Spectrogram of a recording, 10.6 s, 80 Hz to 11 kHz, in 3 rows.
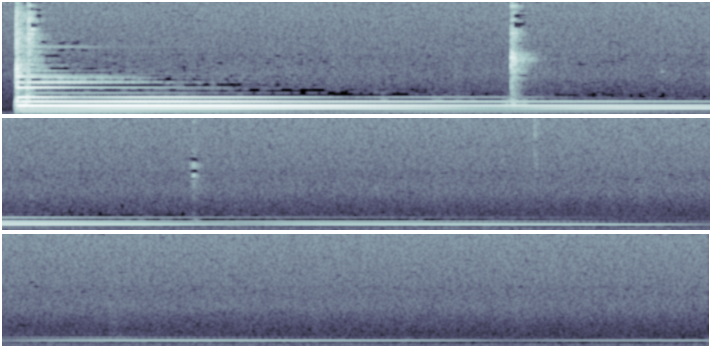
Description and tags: Instrument: Orchestral Chimes/Tubular Bells, Chromatic- C3-F4
Note: E, Octave 1
Volume: Piano (p)
RR Var: 1
Mic Setup: 6 SM-57's: 4 in Decca Tree (side-stereo pair-side), 2 close
bells, chimes, decca-tree, music, orchestra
